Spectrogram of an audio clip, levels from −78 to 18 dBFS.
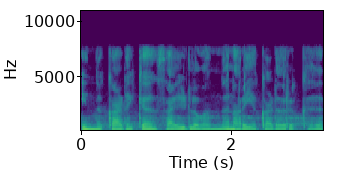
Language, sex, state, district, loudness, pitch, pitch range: Tamil, female, Tamil Nadu, Kanyakumari, -17 LUFS, 200 Hz, 185-215 Hz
